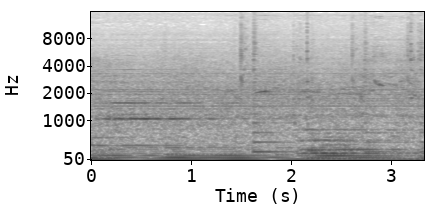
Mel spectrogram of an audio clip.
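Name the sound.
rainfall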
